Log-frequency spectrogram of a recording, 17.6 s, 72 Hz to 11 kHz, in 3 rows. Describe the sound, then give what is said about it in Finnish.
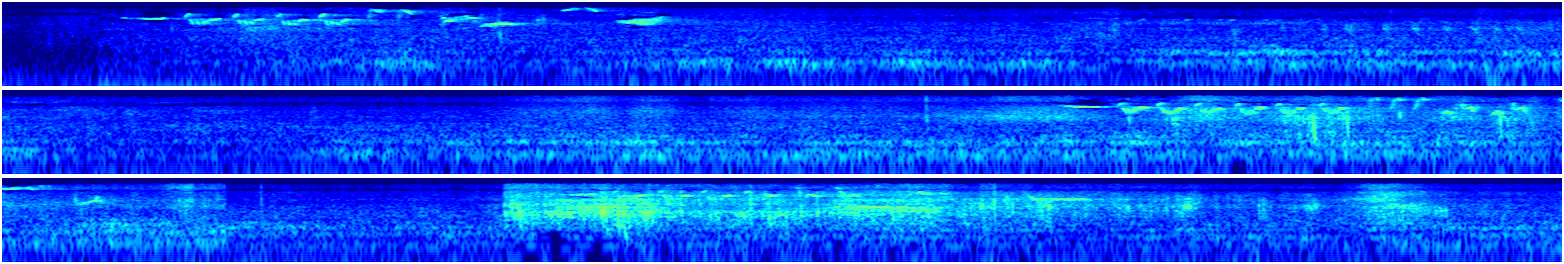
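Common redstart and hooded crow calling: short, high chirping phrases come in a few bursts near the start and again later, with a harsher, louder stretch of calls toward the end, heard alone against a faint steady background. “Ja sieltä kuului selkeästi leppälintu, sieltä kuului varis, eli noi 2 uskallan tunnistaa.”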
